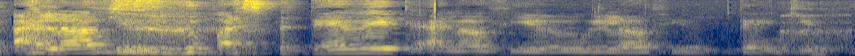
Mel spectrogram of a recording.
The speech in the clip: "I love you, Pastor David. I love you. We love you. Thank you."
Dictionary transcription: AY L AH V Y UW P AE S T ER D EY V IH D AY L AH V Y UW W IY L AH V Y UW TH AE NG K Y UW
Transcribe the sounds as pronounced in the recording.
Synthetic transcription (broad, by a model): AY L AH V Y UW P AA S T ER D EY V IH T AY L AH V Y UW W IY L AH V Y UW T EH NG K Y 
